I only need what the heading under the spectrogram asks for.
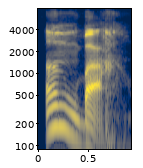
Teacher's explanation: Olha só, nas palavras âmbar, observe que o M está depois do A. Então, ele vai fazer um som de ã sobre esse A aqui. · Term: ressonasal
